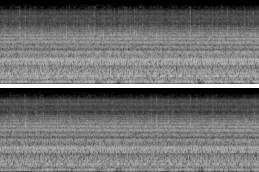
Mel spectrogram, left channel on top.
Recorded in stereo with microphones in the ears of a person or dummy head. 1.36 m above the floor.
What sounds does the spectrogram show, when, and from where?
0.0 s a drone: 5° right (ahead or behind); by 2.6 s centre (ahead or behind)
